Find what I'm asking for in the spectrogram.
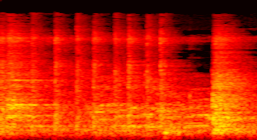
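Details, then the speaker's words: CBZ Xtreme motorcycle with a new, good battery and the neutral light on: pressing the start button gives quick dry relay ticks, about five a second, with no cranking; the self-starter motor does not turn, and its carbon brushes are then replaced. "Button అనేది press చేస్తుంటే ఇప్పుడు మనకి relay లో ఆ sound అనేది tick tick sound అనేటువంటిది వస్తుంది కానీ సెల్ఫ్ అనేటువంటిది స్టార్ట్ అవ్వట్లేదు"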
